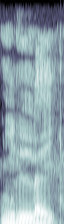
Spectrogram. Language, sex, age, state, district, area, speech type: Tamil, male, 30-45, Tamil Nadu, Cuddalore, rural, read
